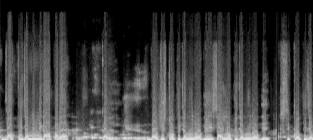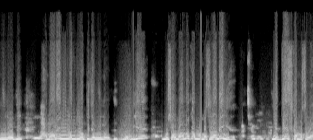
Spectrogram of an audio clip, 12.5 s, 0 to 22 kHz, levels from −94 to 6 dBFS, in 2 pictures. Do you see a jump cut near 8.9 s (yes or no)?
yes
